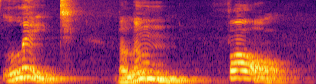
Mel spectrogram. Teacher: the tip or the blade of your tongue touching the alveolar ridge, and air escapes through the lateral part of your mouth. You can't see it here, but you can feel it in your vocal tract. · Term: lateral phonemes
